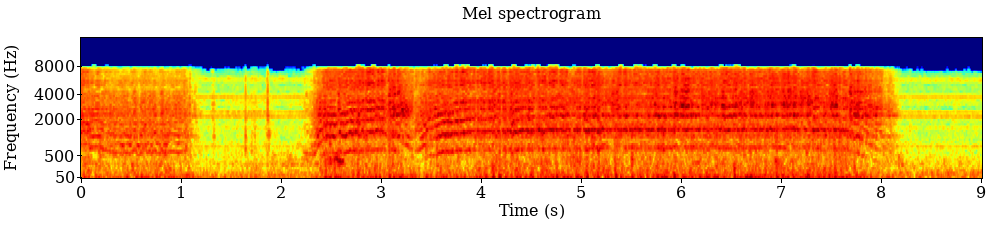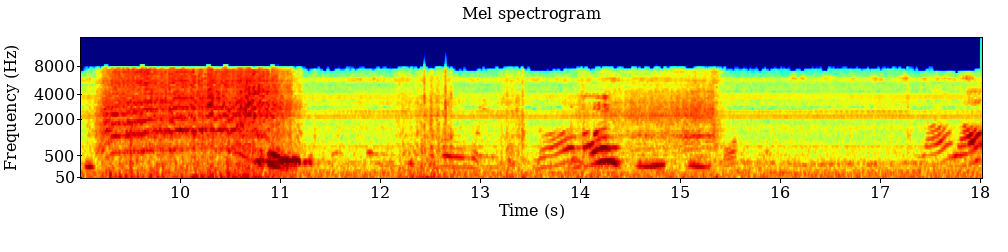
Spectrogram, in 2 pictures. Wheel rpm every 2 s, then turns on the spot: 40, 130, 190, 160, 70, 70, 10, 30, 0.
none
